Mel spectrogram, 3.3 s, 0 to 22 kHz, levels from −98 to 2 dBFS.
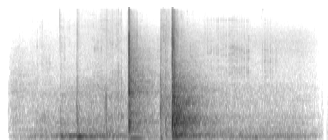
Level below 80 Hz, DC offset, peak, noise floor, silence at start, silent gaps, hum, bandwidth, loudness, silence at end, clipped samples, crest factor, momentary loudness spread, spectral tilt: -60 dBFS; under 0.1%; -2 dBFS; -55 dBFS; 0.55 s; none; none; 16.5 kHz; -30 LUFS; 0.35 s; under 0.1%; 32 dB; 25 LU; -4 dB/octave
